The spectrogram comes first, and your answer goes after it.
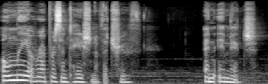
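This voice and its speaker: A woman's voice: lowish voice, moderate pace, a little mellow, slightly rough, faint music behind. A woman playing an earnest, strong-willed therapist in an audio drama, speaking articulately and expressively. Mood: calm, reassuring.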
